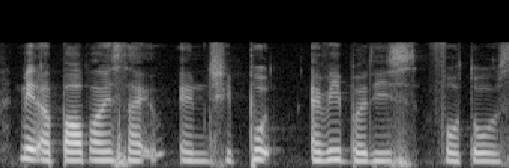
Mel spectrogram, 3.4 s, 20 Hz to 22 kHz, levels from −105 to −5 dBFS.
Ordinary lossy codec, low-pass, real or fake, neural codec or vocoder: none; none; real; none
